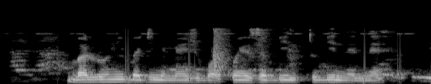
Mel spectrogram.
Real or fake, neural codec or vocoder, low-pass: real; none; 5.4 kHz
